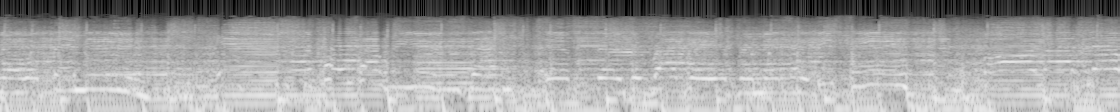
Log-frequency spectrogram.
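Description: Rock song with electric guitar playing over a full band.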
